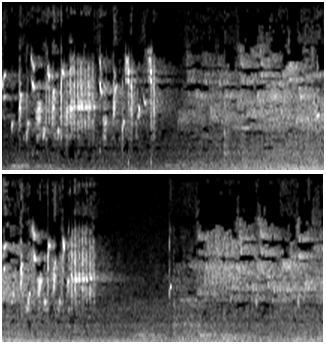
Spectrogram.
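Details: Goldfinch singing for mating in three separate bursts of high, jingling twitters and trills, each about two seconds long, with quiet gaps and a low hum between.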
